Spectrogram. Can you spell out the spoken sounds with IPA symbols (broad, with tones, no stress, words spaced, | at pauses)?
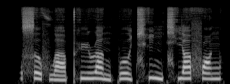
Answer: sɤ˥˨fwä˨˦pʰy˦ɻa˥˨n po˥˨ʊ̯t͡ɕʰi˥˨ŋt͡ɕʰjä˦fɑ˦ŋ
